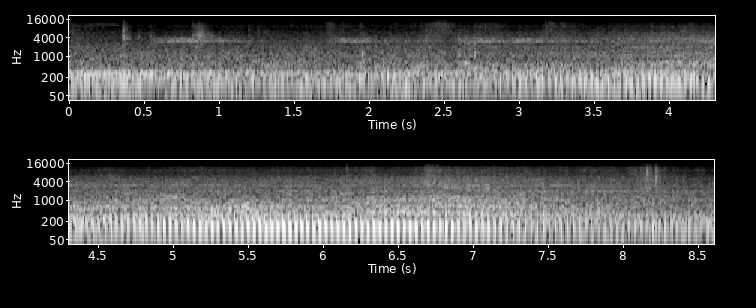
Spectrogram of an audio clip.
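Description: A road vehicle's engine going past close by, its hum swelling to a peak about five to seven seconds in and then easing off.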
